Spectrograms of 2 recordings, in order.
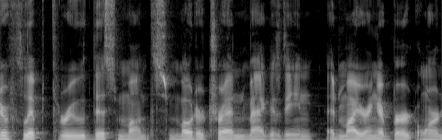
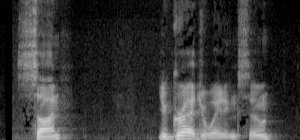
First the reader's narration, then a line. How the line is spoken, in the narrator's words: he said gruffly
